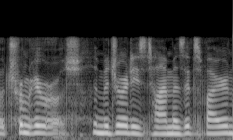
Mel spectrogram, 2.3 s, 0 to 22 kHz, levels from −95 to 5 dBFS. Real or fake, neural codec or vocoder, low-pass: fake; autoencoder, 22.05 kHz, a latent of 192 numbers a frame, VITS, trained on many speakers; 7.2 kHz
